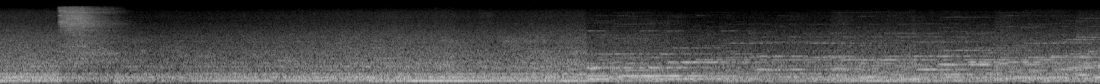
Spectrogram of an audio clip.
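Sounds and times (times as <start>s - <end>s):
short hiss: 0.6s - 1.2s
electric train equipment humming: 1.2s - 11.0s.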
